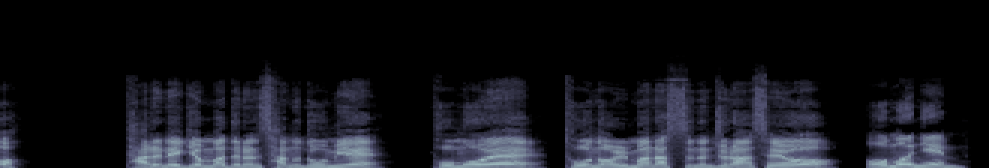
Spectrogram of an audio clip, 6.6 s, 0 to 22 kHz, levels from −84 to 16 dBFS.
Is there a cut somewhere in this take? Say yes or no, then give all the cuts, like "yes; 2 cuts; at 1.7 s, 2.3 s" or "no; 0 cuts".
yes; 1 cut; at 5.6 s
